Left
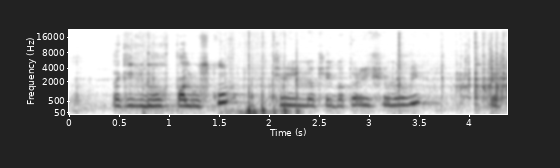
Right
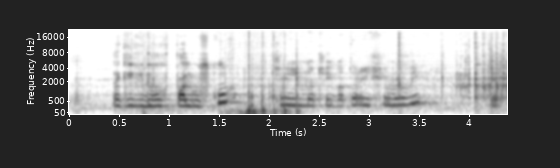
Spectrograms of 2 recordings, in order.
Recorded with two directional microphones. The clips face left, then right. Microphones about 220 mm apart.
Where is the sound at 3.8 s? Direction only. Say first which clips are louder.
Left 4 dB; 50° left (ahead or behind).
